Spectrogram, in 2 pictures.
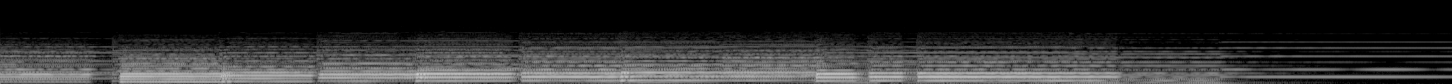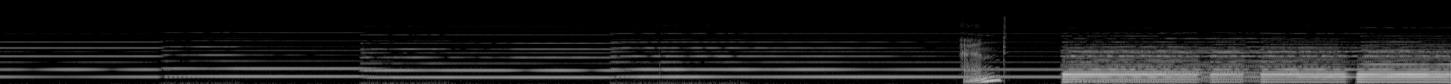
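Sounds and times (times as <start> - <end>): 
bass: 0.0 - 17.2, 24.1 - 29.0.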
